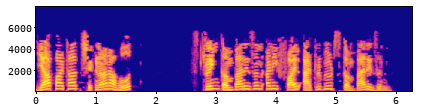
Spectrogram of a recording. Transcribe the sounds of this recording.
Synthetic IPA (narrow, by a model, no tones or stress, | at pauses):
japaʈʰat̪ɕekɳaɾaɦot̪̚ | sʈɾiŋɡkəmpæɾizənaɽ̃ifajlæʈɾibjuːʈskəmpæɾid͡zən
